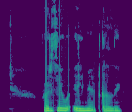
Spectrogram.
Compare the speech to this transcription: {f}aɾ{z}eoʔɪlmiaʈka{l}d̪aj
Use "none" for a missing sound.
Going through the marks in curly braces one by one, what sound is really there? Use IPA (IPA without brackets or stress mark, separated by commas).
f, z, l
